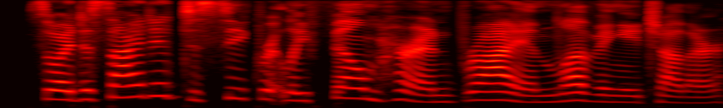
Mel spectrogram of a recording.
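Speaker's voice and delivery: ordinary talk, nothing marked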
